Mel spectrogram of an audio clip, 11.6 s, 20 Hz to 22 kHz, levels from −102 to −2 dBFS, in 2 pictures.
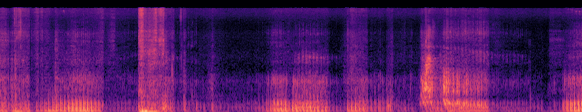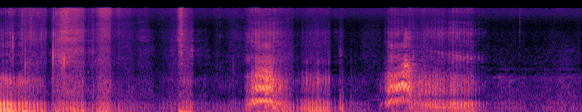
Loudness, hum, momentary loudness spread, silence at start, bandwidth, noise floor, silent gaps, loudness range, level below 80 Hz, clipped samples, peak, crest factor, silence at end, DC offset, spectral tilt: -32 LUFS; none; 20 LU; 0 s; 16.5 kHz; -60 dBFS; none; 3 LU; -42 dBFS; under 0.1%; -8 dBFS; 26 dB; 1 s; under 0.1%; -5.5 dB/octave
